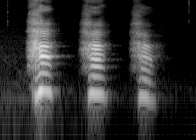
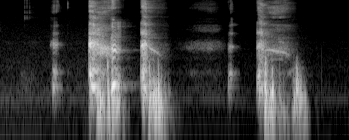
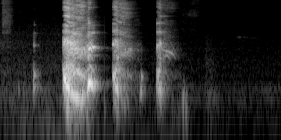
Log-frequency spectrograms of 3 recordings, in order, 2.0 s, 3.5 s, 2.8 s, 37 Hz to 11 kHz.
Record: {"exhalation_length": "2.0 s", "exhalation_amplitude": 26377, "exhalation_signal_mean_std_ratio": 0.34, "cough_length": "3.5 s", "cough_amplitude": 32202, "cough_signal_mean_std_ratio": 0.32, "three_cough_length": "2.8 s", "three_cough_amplitude": 27841, "three_cough_signal_mean_std_ratio": 0.29, "survey_phase": "alpha (2021-03-01 to 2021-08-12)", "age": "18-44", "gender": "Female", "wearing_mask": "No", "symptom_cough_any": true, "symptom_headache": true, "symptom_change_to_sense_of_smell_or_taste": true, "symptom_loss_of_taste": true, "symptom_onset": "2 days", "smoker_status": "Current smoker (e-cigarettes or vapes only)", "respiratory_condition_asthma": false, "respiratory_condition_other": false, "recruitment_source": "Test and Trace", "submission_delay": "1 day", "covid_ct_value": 32.8, "covid_ct_gene": "ORF1ab gene"}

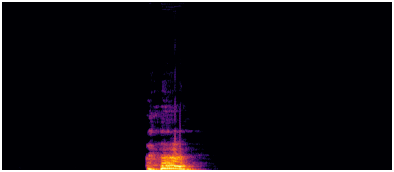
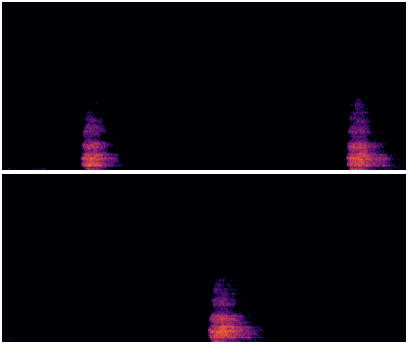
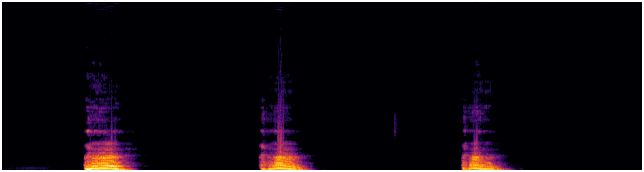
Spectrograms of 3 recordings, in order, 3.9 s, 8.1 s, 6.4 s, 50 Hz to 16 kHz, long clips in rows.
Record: {"cough_length": "3.9 s", "cough_amplitude": 32768, "cough_signal_mean_std_ratio": 0.26, "exhalation_length": "8.1 s", "exhalation_amplitude": 5271, "exhalation_signal_mean_std_ratio": 0.27, "three_cough_length": "6.4 s", "three_cough_amplitude": 32767, "three_cough_signal_mean_std_ratio": 0.36, "survey_phase": "beta (2021-08-13 to 2022-03-07)", "age": "45-64", "gender": "Male", "wearing_mask": "No", "symptom_none": true, "smoker_status": "Never smoked", "respiratory_condition_asthma": false, "respiratory_condition_other": false, "recruitment_source": "REACT", "submission_delay": "2 days", "covid_test_result": "Negative", "covid_test_method": "RT-qPCR"}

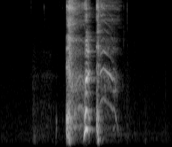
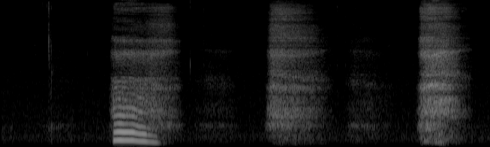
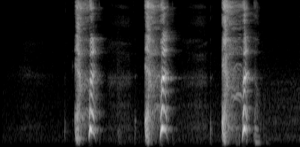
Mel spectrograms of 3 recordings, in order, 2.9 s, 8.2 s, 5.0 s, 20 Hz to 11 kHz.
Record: {"cough_length": "2.9 s", "cough_amplitude": 6758, "cough_signal_mean_std_ratio": 0.28, "exhalation_length": "8.2 s", "exhalation_amplitude": 219, "exhalation_signal_mean_std_ratio": 0.43, "three_cough_length": "5.0 s", "three_cough_amplitude": 7876, "three_cough_signal_mean_std_ratio": 0.29, "survey_phase": "alpha (2021-03-01 to 2021-08-12)", "age": "45-64", "gender": "Female", "wearing_mask": "No", "symptom_none": true, "smoker_status": "Ex-smoker", "respiratory_condition_asthma": false, "respiratory_condition_other": false, "recruitment_source": "REACT", "submission_delay": "2 days", "covid_test_result": "Negative", "covid_test_method": "RT-qPCR"}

